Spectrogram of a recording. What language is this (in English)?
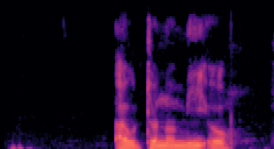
Esperanto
